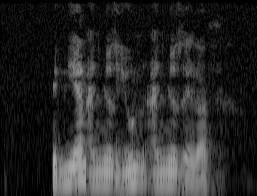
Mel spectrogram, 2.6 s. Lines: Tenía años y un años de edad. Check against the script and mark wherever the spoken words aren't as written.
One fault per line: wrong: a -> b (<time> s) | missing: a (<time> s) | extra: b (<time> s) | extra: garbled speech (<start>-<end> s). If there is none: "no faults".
no faults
